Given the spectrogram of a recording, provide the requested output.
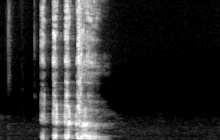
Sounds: Throat clearing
